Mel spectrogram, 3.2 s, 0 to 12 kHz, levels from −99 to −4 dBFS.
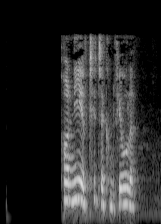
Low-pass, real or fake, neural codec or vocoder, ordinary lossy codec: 7.2 kHz; real; none; MP3, 64 kbps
